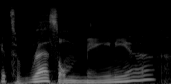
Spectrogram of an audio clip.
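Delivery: sarcastic, mocking rising pitch on "WrestleMania". Showing how to say the event's name sarcastically: sarcastic rising question intonation. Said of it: "Going up at the end with the question".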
